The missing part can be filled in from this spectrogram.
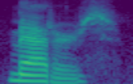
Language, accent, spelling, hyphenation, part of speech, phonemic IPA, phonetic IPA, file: English, US, matters, mat‧ters, noun / verb, /ˈmæt.ɚz/, [ˈmæɾ.ɚz], En-us-matters.ogg
- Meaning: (noun) plural of matter; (verb) third-person singular simple present indicative of matter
